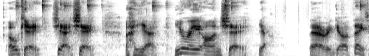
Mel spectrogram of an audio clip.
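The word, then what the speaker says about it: Urianger: Yuri Onsha.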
